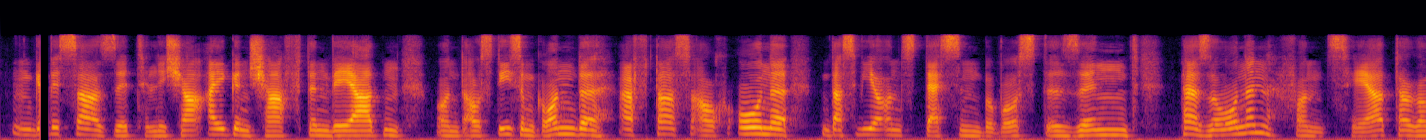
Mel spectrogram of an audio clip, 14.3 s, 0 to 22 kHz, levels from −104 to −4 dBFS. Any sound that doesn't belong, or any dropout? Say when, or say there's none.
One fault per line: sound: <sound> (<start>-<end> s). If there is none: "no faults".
sound: dropout (0.4-0.5 s)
